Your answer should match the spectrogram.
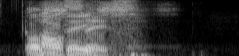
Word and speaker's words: Alsace: How do you say that? – Alsace.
